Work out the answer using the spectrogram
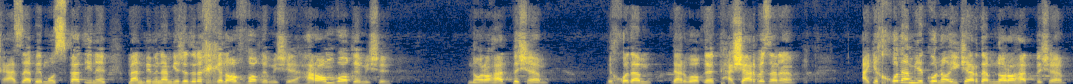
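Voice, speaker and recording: A man with a notably high voice preaches to a gathering of pilgrims. He chants Arabic prayer lines slowly, then breaks them down in everyday speech, often calling out to the brothers and sisters listening. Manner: slows down to chant Arabic prayers and quotes, then explains them in plain talk; addresses the audience directly, brothers and sisters. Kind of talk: sermon to pilgrims.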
